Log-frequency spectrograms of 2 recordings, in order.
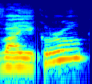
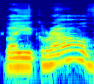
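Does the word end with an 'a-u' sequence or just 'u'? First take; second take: u; a-u. First: The word ends in a plain u sound. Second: The word ends in a separate a-u sequence. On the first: The aleph is treated as silent. "Vayikru is how some people will say it. They'll ignore the aleph" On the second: The aleph is given its own sound. "I want to get the aleph in there"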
